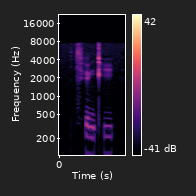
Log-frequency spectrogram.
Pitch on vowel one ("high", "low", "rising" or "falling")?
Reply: falling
